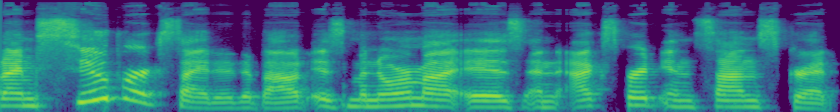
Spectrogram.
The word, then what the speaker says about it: Manorama: shares that and uh my name is pronounced manorama with the accent again on that last ah the oh and the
